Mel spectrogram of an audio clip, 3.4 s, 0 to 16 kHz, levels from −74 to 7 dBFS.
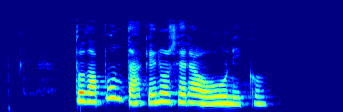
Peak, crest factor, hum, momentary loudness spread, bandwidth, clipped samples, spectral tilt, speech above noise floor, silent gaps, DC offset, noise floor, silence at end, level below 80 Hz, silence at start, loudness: -8 dBFS; 18 dB; none; 16 LU; 9.2 kHz; under 0.1%; -6 dB/octave; 57 dB; none; under 0.1%; -80 dBFS; 0.75 s; -80 dBFS; 0.75 s; -24 LUFS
